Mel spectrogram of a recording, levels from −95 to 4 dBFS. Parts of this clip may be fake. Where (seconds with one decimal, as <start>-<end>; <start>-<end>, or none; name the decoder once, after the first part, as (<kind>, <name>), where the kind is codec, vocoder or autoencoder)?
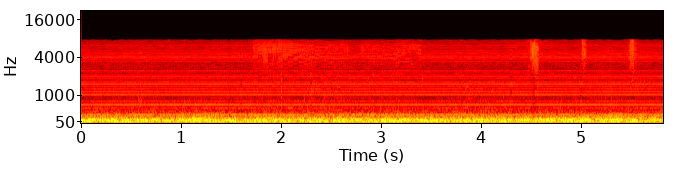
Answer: none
